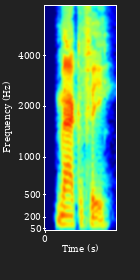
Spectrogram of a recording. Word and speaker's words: McAfee: of mcafee antivirus yeah which i think shane is saying it right and everyone else has been saying it well not everyone that's how john says it yeah mcafee yes he says it like there's an extra because it's m c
